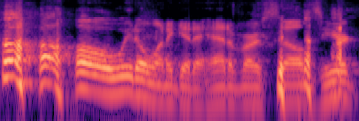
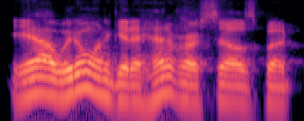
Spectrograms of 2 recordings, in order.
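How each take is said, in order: First: It sounds lighthearted and dismissive, laughing it off. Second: It sounds serious and ominous, hinting at bad news.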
